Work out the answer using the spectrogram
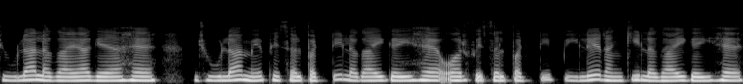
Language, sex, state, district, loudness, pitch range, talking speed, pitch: Hindi, female, Chhattisgarh, Kabirdham, -13 LUFS, 180-195 Hz, 145 wpm, 185 Hz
